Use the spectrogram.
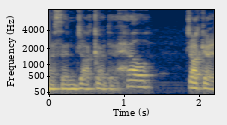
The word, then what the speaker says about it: JAKQ: Jaka is how they say it in Japanese.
